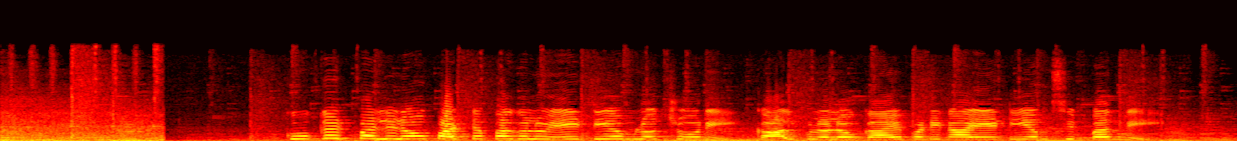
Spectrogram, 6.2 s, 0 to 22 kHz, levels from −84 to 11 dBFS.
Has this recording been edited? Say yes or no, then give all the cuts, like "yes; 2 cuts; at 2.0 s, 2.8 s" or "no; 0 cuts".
yes; 1 cut; at 0.9 s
